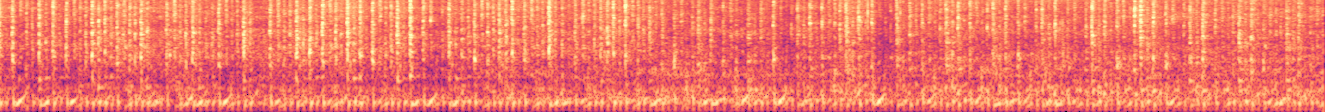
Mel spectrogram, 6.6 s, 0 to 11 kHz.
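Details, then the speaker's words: 1979 GMC Heavy-Half with a scrapped 350 small-block V8 with new heads, after a further timing adjustment, charging just under 13 volts on a very hot, humid day; a steady, even low rumble with no misses or knocks; normal idle. "But a trashed scrapped engine runs and actually sounds very good."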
